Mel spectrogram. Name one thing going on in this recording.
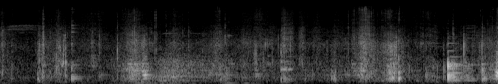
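A saw rasps back and forth through a log.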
